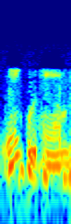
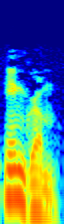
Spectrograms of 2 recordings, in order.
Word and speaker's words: Ingraham: But as reported by Fox News anchor Laura Ingraham, not quoting the alternative. – It's actually, just for fun, it's Ingram. – Yeah. – She doesn't pronounce Ingram. The ham part.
